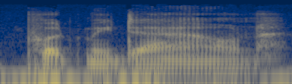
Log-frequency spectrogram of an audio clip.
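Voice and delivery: quiet toneless request; Sympathy, quiet. A narrator's reading. Sympathy voiced.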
